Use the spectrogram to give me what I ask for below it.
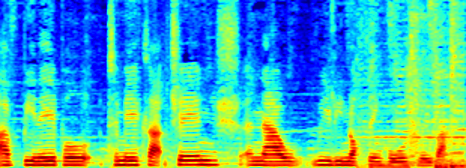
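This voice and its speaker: A woman's fairly low, monotone, flat voice at a fairly slow pace, with clear music in the background. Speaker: company employee. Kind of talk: interview answer. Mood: earnest, positive. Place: office. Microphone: lapel.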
